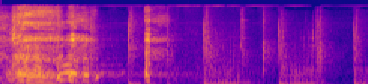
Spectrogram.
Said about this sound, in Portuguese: Eu queria explicar que ao longo do programa eu vou tossir, eu quero pedir desculpa.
